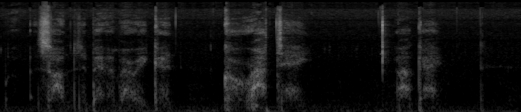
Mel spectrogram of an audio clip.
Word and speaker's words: karate: Karate. Okay. If you say karate like Americans, you say it wrong, because karate means empty hand.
